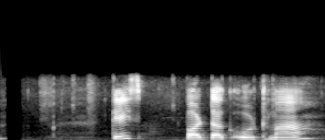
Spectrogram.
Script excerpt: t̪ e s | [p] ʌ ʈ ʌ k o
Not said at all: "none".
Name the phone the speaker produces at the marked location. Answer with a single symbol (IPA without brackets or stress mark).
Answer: p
